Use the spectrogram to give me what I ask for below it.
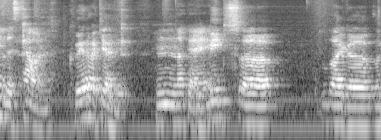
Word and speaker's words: Hveragerði: Hveragerði. Hveragerði.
